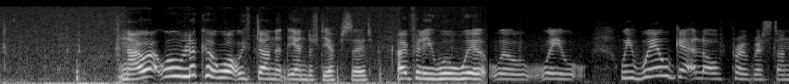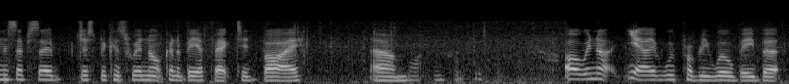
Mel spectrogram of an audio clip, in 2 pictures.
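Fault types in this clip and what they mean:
Input switched to a poorer device: from 4.87 s to the end, after a 20 ms gap, the sound turns duller and boxier, with nothing above 7.7 kHz. It drops to about 10 dB quieter and brings its own background noise, roughly 35 dB below the signal. The likely cause is the recording input changing mid-stream to a different, narrower-band microphone or a headset call profile with its own tone and level.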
